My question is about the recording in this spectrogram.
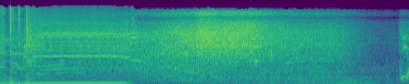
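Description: Background music ends about a third of the way in. A pickup truck then drives over a low camera on a brick-paved road: its tyre noise on the bricks swells and fades away.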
